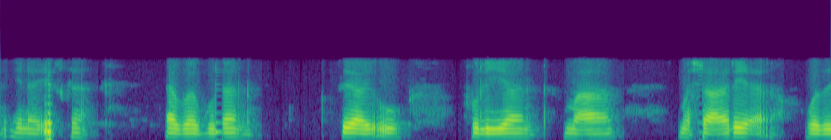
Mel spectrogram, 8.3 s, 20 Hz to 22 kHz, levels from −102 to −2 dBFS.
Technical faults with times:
0.00-8.32 Bluetooth CVSD headset codec
0.45-0.54 Bluetooth headset packet repeated
2.16-2.25 Bluetooth headset packet repeated
6.98-7.04 Bluetooth headset packet repeated

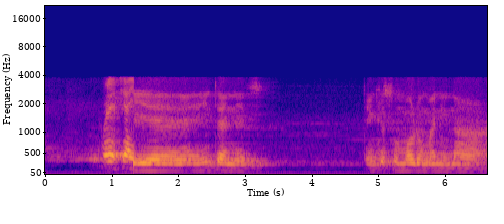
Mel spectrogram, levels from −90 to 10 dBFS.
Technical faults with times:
0.00-6.63 Bluetooth CVSD headset codec
1.33-6.63 section at the wrong speed

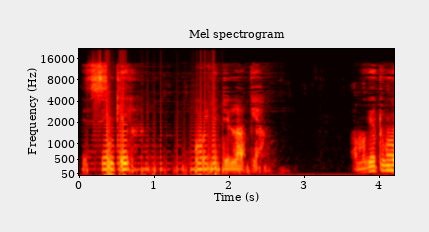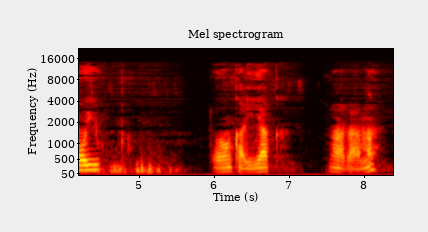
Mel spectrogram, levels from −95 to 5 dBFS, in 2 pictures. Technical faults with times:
0.00-8.39 Vorbis compression
0.01-1.90 robotic sound from repeated short buffers

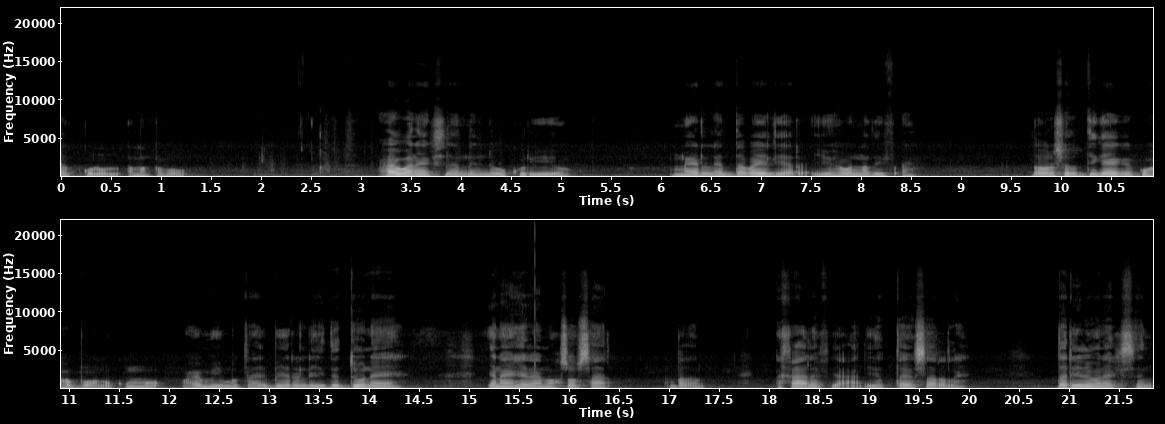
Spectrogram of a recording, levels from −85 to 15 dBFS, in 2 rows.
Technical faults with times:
15.65 electrical switching spike

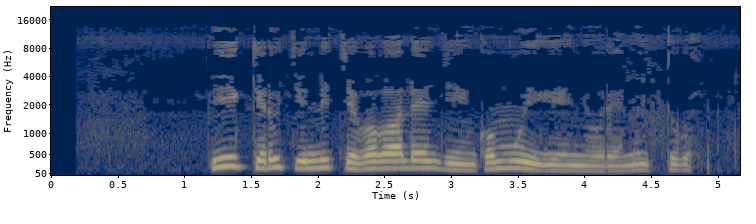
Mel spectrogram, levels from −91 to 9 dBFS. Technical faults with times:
0.00-5.17 AAC compression

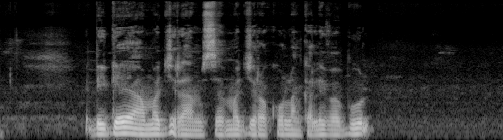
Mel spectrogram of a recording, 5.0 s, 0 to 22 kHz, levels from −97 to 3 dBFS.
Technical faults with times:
none

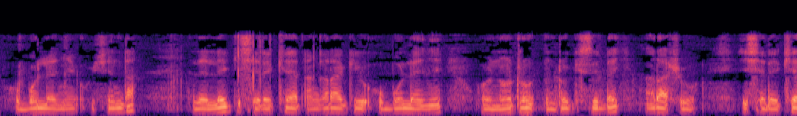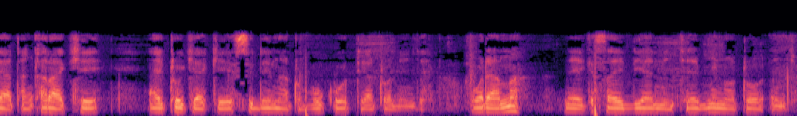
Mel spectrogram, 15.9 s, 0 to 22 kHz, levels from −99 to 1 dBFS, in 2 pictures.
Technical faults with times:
0.00-15.95 transcoding between lossy codecs
11.02-11.05 loud pop
13.91-13.94 loud pop

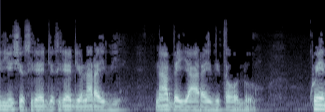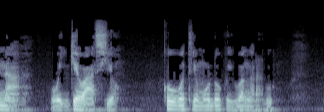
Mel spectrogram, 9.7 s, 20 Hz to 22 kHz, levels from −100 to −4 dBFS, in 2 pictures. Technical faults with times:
0.00-9.74 low-delay AAC compression
5.09-5.19 AAC frame loss with concealment
8.73-8.95 AAC frame loss with concealment

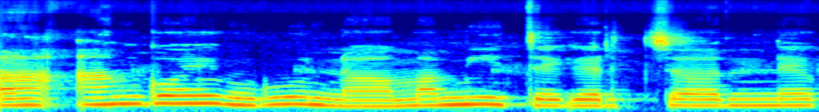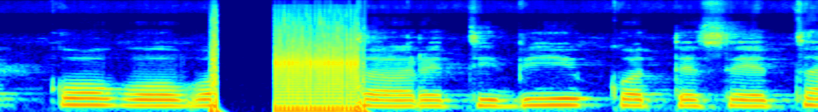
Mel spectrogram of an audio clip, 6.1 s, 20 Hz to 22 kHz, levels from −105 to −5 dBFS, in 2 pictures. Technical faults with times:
3.85-4.43 cable pulled and plugged in

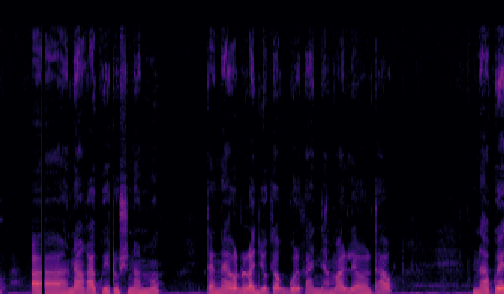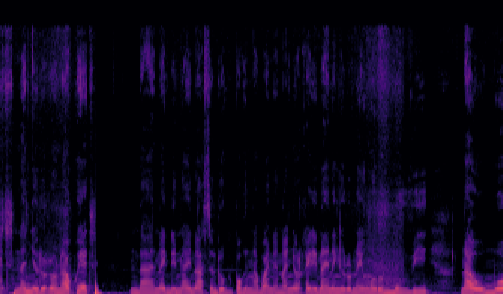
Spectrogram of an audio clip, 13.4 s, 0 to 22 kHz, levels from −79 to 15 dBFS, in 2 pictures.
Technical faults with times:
0.54-0.59 gap at a join of encoded pieces

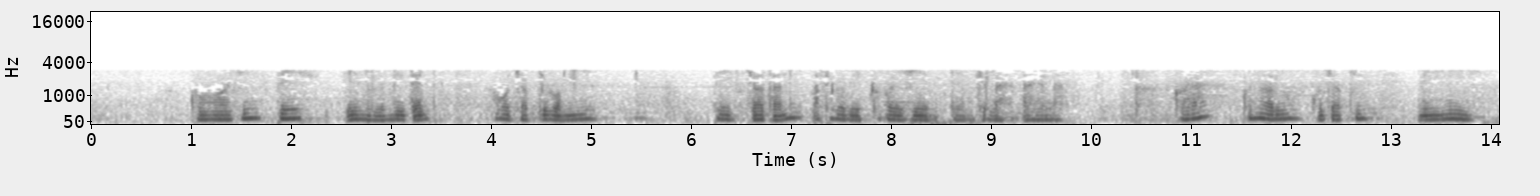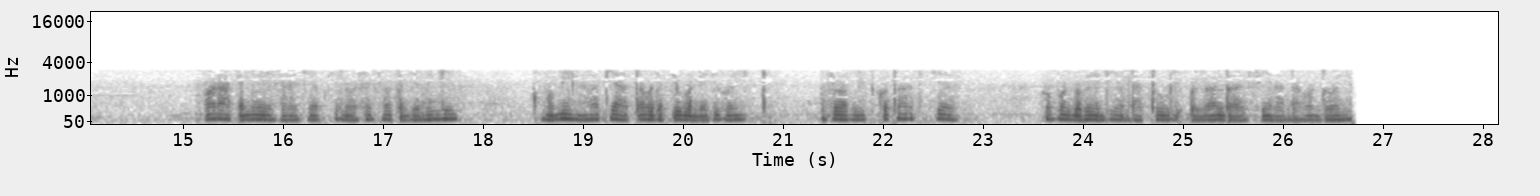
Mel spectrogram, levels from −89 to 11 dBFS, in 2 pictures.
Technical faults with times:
0.00-28.16 Vorbis compression
26.67-28.16 cut-off end

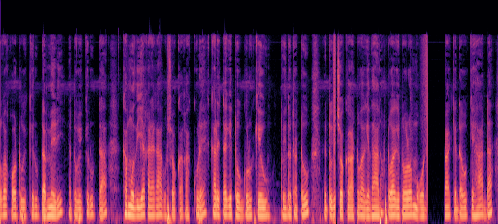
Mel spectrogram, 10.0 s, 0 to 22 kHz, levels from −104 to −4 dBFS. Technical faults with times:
6.65-6.74 wireless microphone squelch dropout
7.58-7.61 damaged data in a compressed stream
8.40-8.90 wireless microphone squelch dropout

